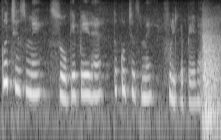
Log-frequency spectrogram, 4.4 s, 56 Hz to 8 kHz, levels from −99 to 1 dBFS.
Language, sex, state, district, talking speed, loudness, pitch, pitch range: Hindi, female, Bihar, West Champaran, 190 wpm, -17 LUFS, 285 Hz, 265-315 Hz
